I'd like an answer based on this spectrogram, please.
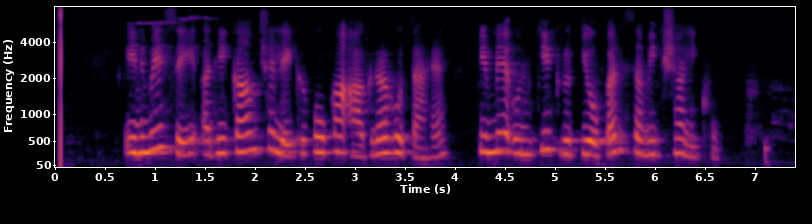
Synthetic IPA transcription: ɪnmẽseʔɐd̪ʱɪkãːmt͡ʃəleːkʰəkõkaʔaːɡɾəɦɦoːt̪aɦɛ | kimɛ̃ʔʊnkikɾʊt̪jõpɐɾsɐmiːkʃalɪkʰũː

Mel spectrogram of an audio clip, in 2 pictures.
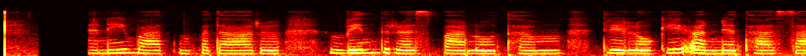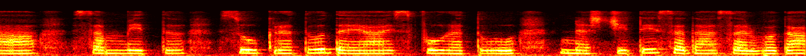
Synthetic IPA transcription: ɐniːʋaːt̪mɐpɐd̪aːɾʋɪnd̪ɾɐspaːnoːt̪ʰɐmt̪ɾiloːkeʔɐnjɐt̪ʰaːsaːsɐmʋɪt̪suːkɾɐt̪od̪ɐjaːspuɾɐt̪unɐʃt͡ʃit̪eːsɐd̪aːsɐɾʋɐɡaː

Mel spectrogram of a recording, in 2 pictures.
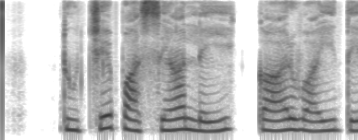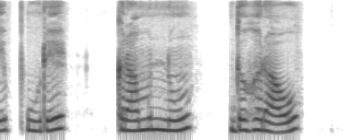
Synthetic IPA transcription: d̪uːd͡ʒeːpaːseãːləiː | kaːɾʋaːiːd̪eːpuːɾeː | kɾəmnũː | d̪oɦɾaːoː

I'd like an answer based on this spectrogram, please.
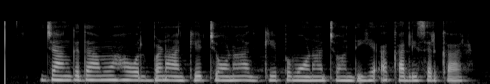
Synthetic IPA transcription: d͡ʒəŋɡd̪aːməɦoːlbəɽ̃aːkeːt͡ʃoːɽãːəɡeːpəʋaːɽ̃aːt͡ʃãːʊnd̪iːɦɛ̰ːʔəkaːliːsəɾkaːɾ

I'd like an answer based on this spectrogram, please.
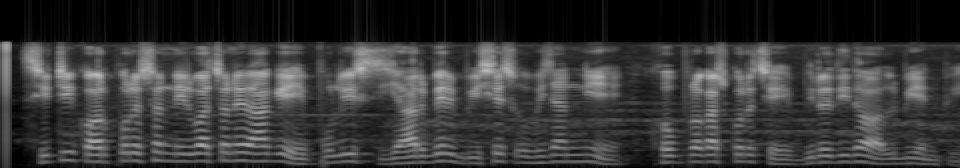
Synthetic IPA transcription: siʈikɔɾpoɾeʃonːiɾbat͡ɕoneɾaɡepuliʃjaɾbeɾbiʃeʃobʱid͡ʑanːije | kʰub̚pɾokaʃkoɾet͡ɕʰebiɾod̪ʱid̪ɔlbienpḭ

